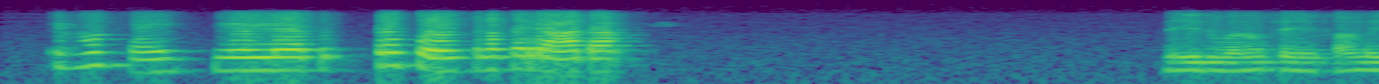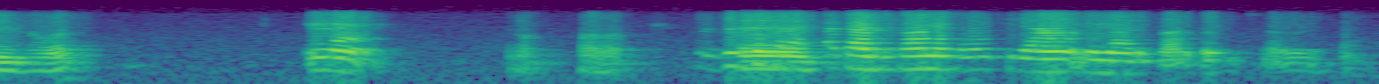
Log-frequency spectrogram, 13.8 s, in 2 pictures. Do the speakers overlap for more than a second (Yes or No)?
No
